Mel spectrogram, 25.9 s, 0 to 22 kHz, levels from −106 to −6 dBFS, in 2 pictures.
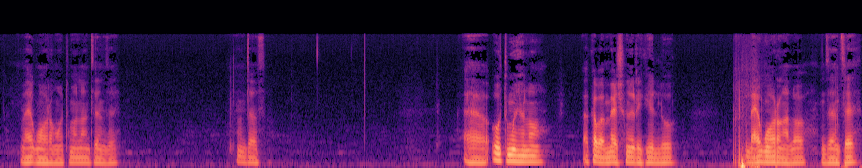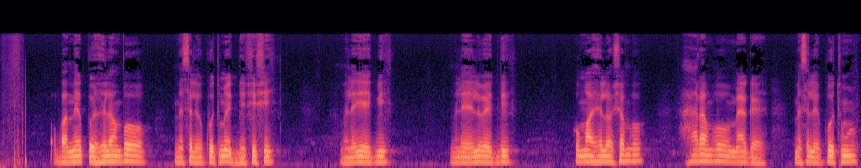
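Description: Nothing in the recording of speech points to a technical fault anywhere along its signal path.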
